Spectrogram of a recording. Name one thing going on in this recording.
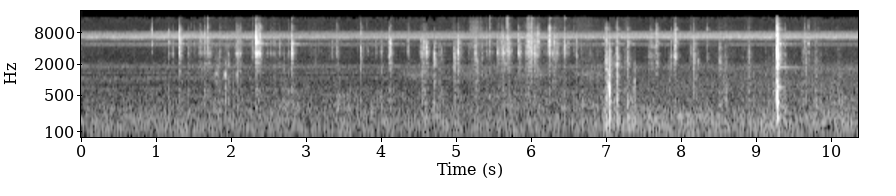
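A metal clamp clicks and rattles against a plastic pole.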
